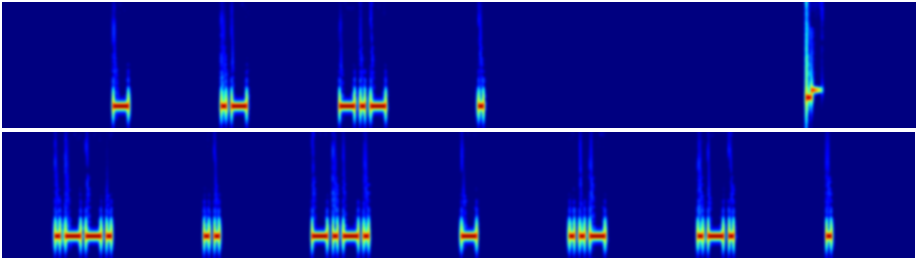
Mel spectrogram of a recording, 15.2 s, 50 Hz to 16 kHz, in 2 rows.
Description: Morse code, heard as a keyed tone, about 28 wpm, spaced as for 10 wpm, 700 Hz. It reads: TAKE PICTURE
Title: 6x Character Spacing - Top 300 Words - 28wpm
